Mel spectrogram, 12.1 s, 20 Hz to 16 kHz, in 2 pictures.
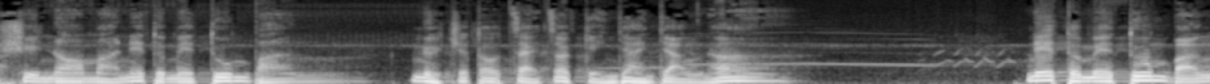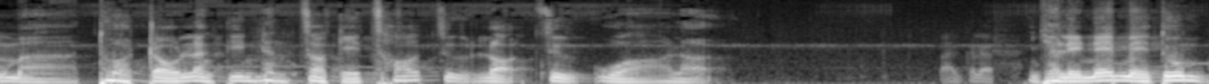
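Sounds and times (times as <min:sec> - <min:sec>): man narrating: 0:00.0 - 0:04.0, 0:05.2 - 0:09.7, 0:10.8 - 0:12.0
faint steady high tone: 0:02.6 - 0:05.5.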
